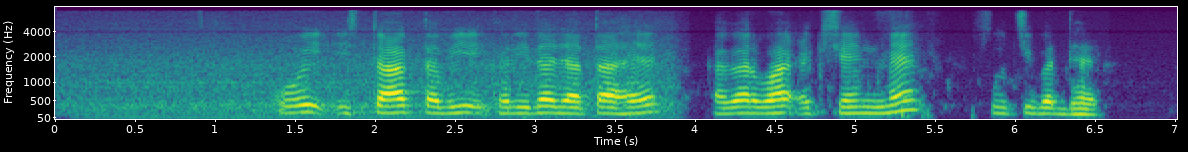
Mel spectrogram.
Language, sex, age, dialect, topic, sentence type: Hindi, male, 25-30, Kanauji Braj Bhasha, banking, statement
